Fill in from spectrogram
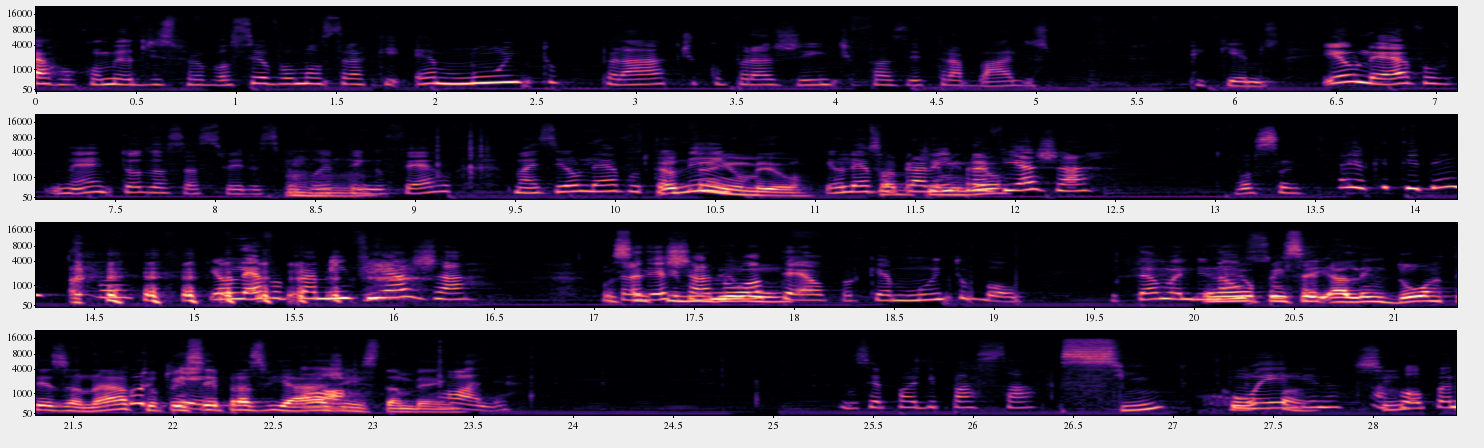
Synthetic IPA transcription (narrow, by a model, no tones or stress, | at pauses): fɛɦʊkõmʊewd͡ʒisɪ̥pɾɐvoseewvowmost̪ɾaɾkɪʔɛmũj̃t̪ʊpɾat͡ʃikʊpɾɐʒẽnt͡ʃɪ̥fazeɾt̪ɾabaʎʊs | pɪkẽnʊs | ewlɛvʊnɛẽt̪od̪ɐzɐsfeɾɐskɪewvoewt̪ẽɲʊfɛɦʊmɐzewlɛvʊt̪ɐ̃wmbẽẽj̃ʊmewewlɛvʊpɾɐmĩjpɾɐviaʒaɾ | voseaewkɪt̪ɪd̪ej̪bõwewlɛvʊɾɐmĩviaʒaɾ | vospɾɐd̪ejʃaɾnʊot̪ɛwpoɾkeɛmũj̃t̪ʊbõ | ẽt̪ɐ̃w̃elɪnɐ̃wewpẽsejalẽj̃d̪ʊaɾt̪ezɐ̃nat̪poɾʊewkpẽsejpɾɐzviaʒẽj̃st̪ɐ̃mbẽjɔʎɐ | vosepɔd͡ʒɪpasaɾsĩ | hkõelɪnɐ̃sĩhowpɐ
